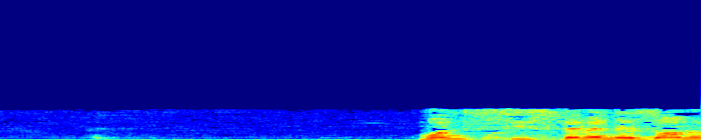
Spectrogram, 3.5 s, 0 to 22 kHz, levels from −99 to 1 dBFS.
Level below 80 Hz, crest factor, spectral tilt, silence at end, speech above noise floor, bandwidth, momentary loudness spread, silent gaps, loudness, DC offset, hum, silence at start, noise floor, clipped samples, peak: -56 dBFS; 18 dB; -7.5 dB/octave; 0 s; 36 dB; 5.2 kHz; 11 LU; none; -22 LUFS; under 0.1%; none; 2.1 s; -57 dBFS; under 0.1%; -8 dBFS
